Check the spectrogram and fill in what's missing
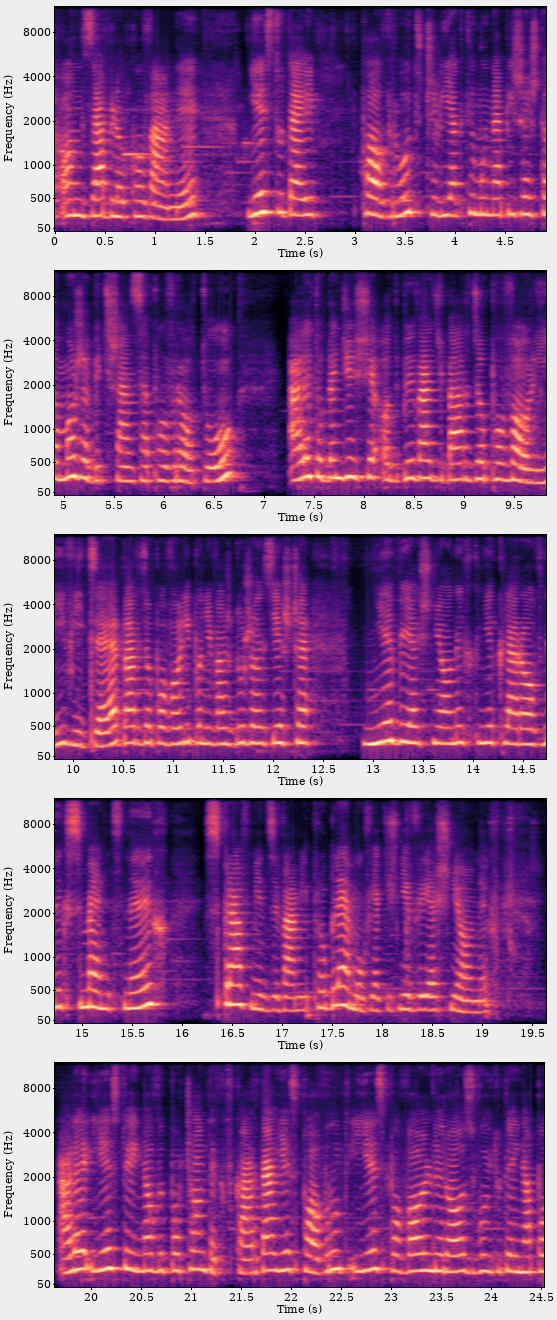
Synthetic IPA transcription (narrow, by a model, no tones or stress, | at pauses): ʔɔnzablɔkɔvanɘjɛst̪ːut̪aj | pɔvɾut̪t͡ʂɘlʲijakt̪ɘmunapʲiʂɛʂt̪ɔmɔʐɛbɘt͡ɕʂãnsapɔvɾɔt̪u | ʔalɛt̪ɔbɛɲd͡ʑɛɕɛʔɔd̪bɘvad͡ʑbaɾd̪zɔpɔvɔlʲivʲid̪zɛbaɾd̪zɔpɔvɔlʲipɔɲɛvaʐd̪uʐɔjɛst̪jɛʂt͡ʂɛ | ɲɛvɘjaɕɲɔnɘxɲɛklaɾɔvnɘxsmɛnt̪nɘx | spɾafmʲjɛnd̪zɘvamʲipɾɔblɛmufjakʲiɕɲɛvɘjaɕɲɔnɘx | ʔa̰lɛjɛst̪uajnɔvɘpɔt͡ʂɔnt̪ɛkfkaɾt̪axjɛst̪̚pɔvɾut̪ijɛst̪̚pɔvɔlnɘɾɔzvujt̪ut̪ajnapɔ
